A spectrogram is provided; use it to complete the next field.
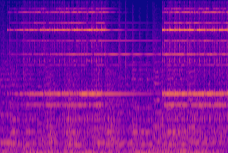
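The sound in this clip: A telephone rings with an incoming call on a father's home phone, a steady electronic bell tone that holds evenly, then jumps louder and brighter partway through, with no voices.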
